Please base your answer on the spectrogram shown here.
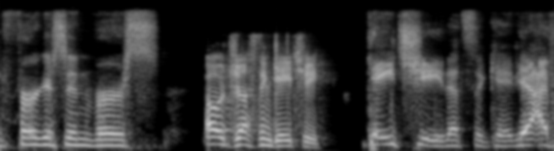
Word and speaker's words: Gaethje: Gaethje, that's the game.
